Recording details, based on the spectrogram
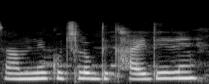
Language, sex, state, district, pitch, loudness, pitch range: Hindi, female, Uttar Pradesh, Lucknow, 270 Hz, -13 LUFS, 260-280 Hz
